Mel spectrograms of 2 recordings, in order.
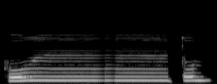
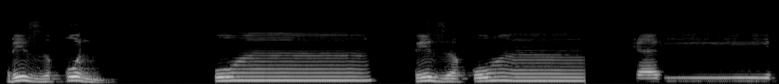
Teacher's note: Manyun hanya di kaf. Masuk ke nun samar, di bibirnya sudah tidak manyun. Nanti manyun lagi di ta yang domah.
